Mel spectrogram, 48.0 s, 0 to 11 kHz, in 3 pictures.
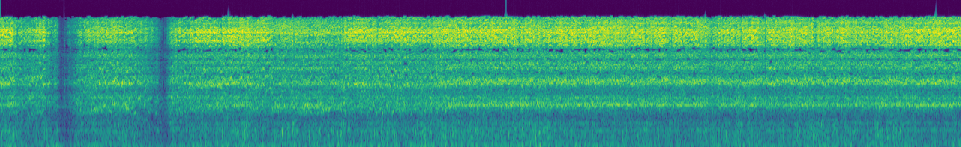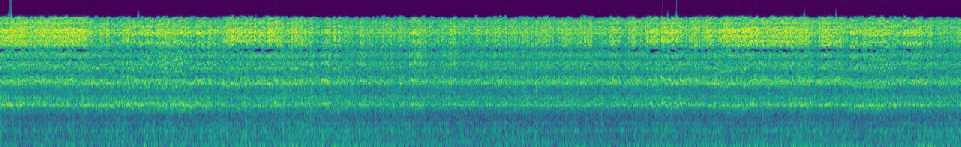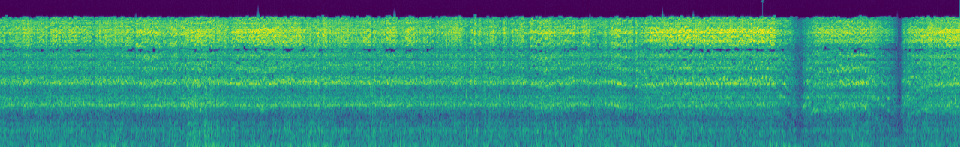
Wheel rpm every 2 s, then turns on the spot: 140, 120, 190, 200, 230, 230, 230, 240, 230, 210, 230, 230, 240, 230, 230, 230, 230, 230, 230, 230, 230, 210, 140, 100.
none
